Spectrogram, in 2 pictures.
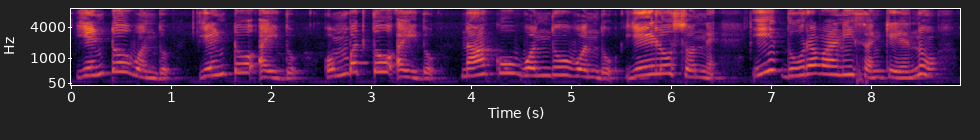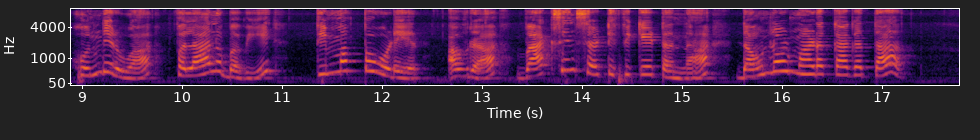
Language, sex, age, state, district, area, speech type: Kannada, female, 30-45, Karnataka, Chikkaballapur, urban, read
